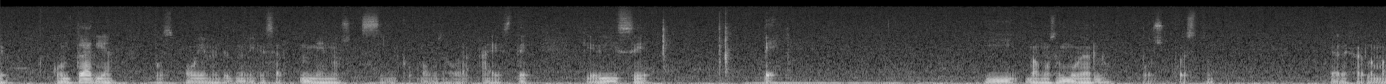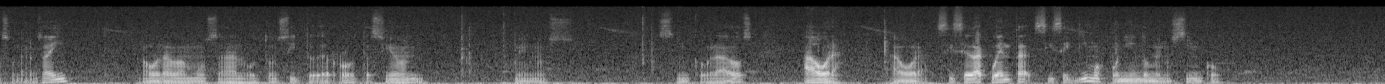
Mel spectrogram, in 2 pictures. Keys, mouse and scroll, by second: 0.1 click, 2.5 click, 4.5 click, 7.3 shift+p, 10.0 click, 11.1-13.8 drag, 16.0 click, 17.1 click, 18.6 KP_Subtract, 19.0 KP_5, 20.4 KP_Enter, 22.9-23.4 ctrl+scroll up 2, 23.6-24.3 ctrl+scroll down 4, 25.9 click.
